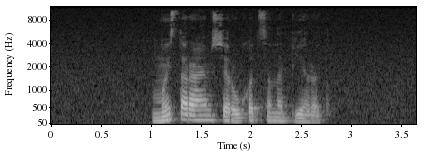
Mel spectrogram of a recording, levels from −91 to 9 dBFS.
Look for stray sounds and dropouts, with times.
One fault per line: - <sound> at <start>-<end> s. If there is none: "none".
none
